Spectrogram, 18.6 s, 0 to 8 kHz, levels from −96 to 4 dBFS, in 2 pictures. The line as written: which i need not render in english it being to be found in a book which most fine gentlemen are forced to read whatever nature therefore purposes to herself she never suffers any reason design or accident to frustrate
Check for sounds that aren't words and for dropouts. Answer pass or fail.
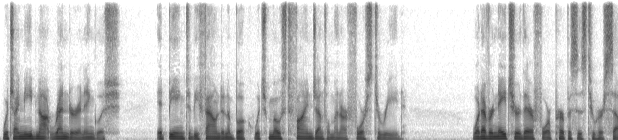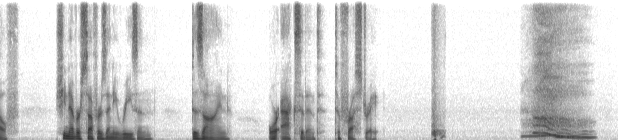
fail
